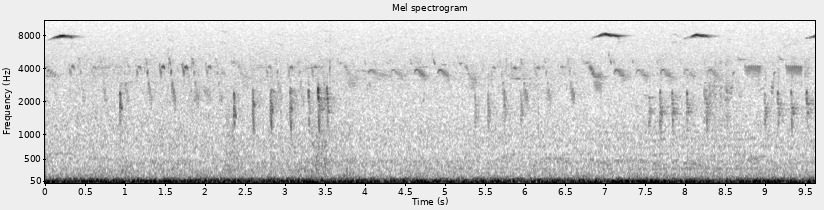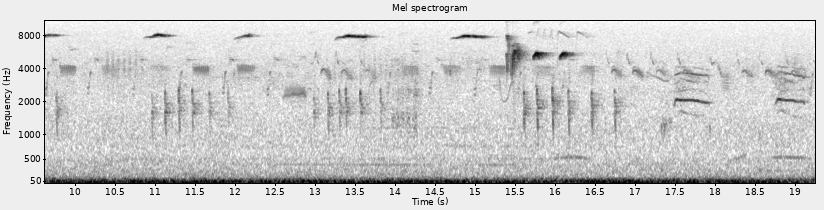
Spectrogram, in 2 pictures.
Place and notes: Malton, UK - blackcap song soundscape ...
blackcap song soundscape ... xlr SASS on tripod to ZoomH5 ... bird calls ... song ... from ... wood pigeon ... song thrush ... chaffinch ... whitethroat ... skylark ... crow ... great tit ... great spotted woodpecker ... roe deer after 34.30 mins .. ish ... extended unattended time edited recording ...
